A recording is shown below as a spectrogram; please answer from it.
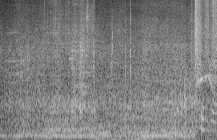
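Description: A steady low engine rumble that swells over the first second and then holds.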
